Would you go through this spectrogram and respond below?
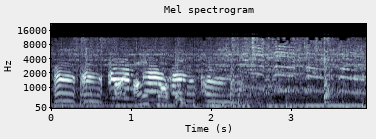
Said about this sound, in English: And the tape loops that they use to create the sound that we hear as birds is so beautiful. Yes, that was the that's the loop that does it for me.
